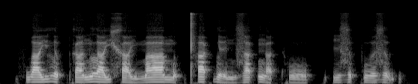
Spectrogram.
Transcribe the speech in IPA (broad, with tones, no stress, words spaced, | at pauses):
hwa˨˦j lə˨˩p̚ka˨˦nla˨˦j xa˧˩jmaː˧ mə˨˩p̚t̪ʰa˦˥k̚le˨˩n za˦˥k̚ŋa˨˩t̚ ko˨˩ | ʔi˧zə˦˥p̚ʔu˨˦ə̯ zə̰˧˨wʔ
